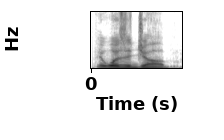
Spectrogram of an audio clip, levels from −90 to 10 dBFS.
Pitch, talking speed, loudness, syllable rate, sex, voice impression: 155 Hz, 265 wpm, -15 LUFS, 5.5 syllables/s, male, very masculine, slightly old, very thick, slightly tensed, slightly bright, slightly soft, clear, fluent, slightly raspy, slightly cool, intellectual, slightly refreshing, sincere, very calm, very mature, friendly, slightly reassuring, slightly unique, elegant, wild, slightly sweet, slightly lively, kind, modest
